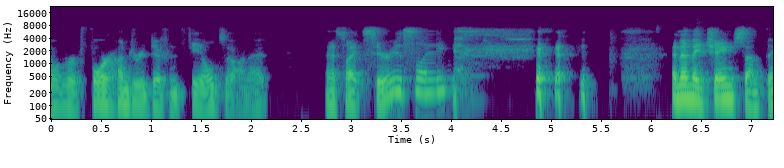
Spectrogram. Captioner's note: laughs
